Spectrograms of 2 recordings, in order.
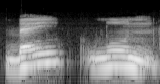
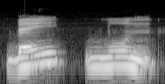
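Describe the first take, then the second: No difference in how they are said.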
